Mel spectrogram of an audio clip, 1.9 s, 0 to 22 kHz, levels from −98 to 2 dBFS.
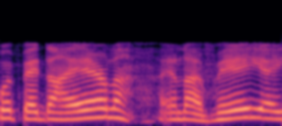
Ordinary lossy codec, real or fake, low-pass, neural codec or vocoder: none; fake; 5.4 kHz; autoencoder, 44.1 kHz, a latent of 192 numbers a frame, MeloTTS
